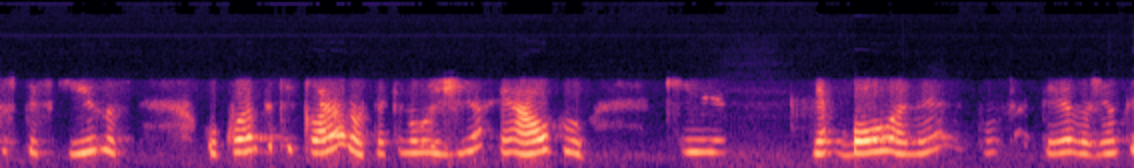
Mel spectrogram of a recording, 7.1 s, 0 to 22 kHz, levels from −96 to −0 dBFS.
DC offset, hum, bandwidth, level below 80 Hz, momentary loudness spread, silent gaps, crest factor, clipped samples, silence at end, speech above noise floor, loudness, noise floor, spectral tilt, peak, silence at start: under 0.1%; none; 4 kHz; -62 dBFS; 19 LU; none; 20 dB; under 0.1%; 0 s; 33 dB; -19 LUFS; -51 dBFS; -6.5 dB/octave; 0 dBFS; 0 s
